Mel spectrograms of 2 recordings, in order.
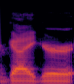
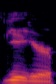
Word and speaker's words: Giger: no but it's it's Giger because it's Swiss and that's how they pronounce it but I feel like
